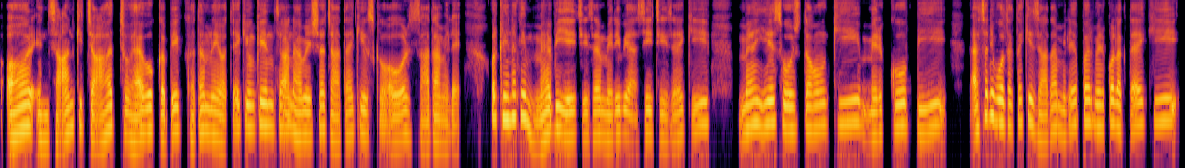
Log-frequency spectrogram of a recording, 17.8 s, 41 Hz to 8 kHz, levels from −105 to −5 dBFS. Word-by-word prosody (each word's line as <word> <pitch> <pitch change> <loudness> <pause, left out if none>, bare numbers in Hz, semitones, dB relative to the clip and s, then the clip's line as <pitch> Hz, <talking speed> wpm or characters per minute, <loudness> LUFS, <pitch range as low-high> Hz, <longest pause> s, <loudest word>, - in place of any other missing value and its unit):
और 140 +6 +6
इंसान 110 +5 +1
की 155 - -1
चाहत 115 +7 +3
जो 120 - -1
है, 100 -1 +3
वो 140 +2 +4
कभी 140 - +2 0.2
ख़त्म 130 +6 -1
नहीं 125 -3 +1
होती 100 -3 -2
है - - +2
क्योंकि 150 +2 +2
इंसान 150 -2 +1
हमेशा 120 +4 +2
चाहता 100 -1 -2
है 125 - -2
कि 130 - -1
उसको 120 - -2
और 115 +5 +2
ज़्यादा 100 -2 -2
मिले 85 -4 -4 0.5
और - - +5
कहीं 195 -1 +4
न 205 - +3
कहीं 210 - +6 0.2
मैं 125 +6 +3
भी 145 +1 +1
यही 120 +1 +3
चीज़ 115 +1 -5
है, 125 - +3
मेरी 115 +1 -1
भी 130 -1 -1
ऐसी 110 +4 -2
चीज़ 105 -2 -4
है 120 +4 -2
कि 165 +1 -2 0.5
मैं 145 +4 +1
ये 165 +1 +3
सोचता 145 -3 +1
हूँ 155 +1 0
कि 170 +1 -1
मेरे 120 +1 -2
को 155 +2 +2
भी, 150 0 -3 0.4
ऐसा 155 +9 +3
नहीं 215 -1 +2
बोल 175 -1 +5
सकता 160 +2 -3
कि 180 - +3
ज़्यादा 120 -1 -2
मिले, 140 +4 -2
पर 170 0 +3
मेरे 150 -1 +1
को 170 - +4
लगता 155 -4 -1
है 160 - +1
कि 180 - -1
140 Hz, 195 wpm, -22 LUFS, 115-155 Hz, 0.5 s, और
